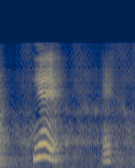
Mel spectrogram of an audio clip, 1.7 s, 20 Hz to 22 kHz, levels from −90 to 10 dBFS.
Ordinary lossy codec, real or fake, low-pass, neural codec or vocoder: none; fake; none; codec, 16 kHz, 1 kbps, FunCodec, trained on Chinese and English, 50 frames a second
